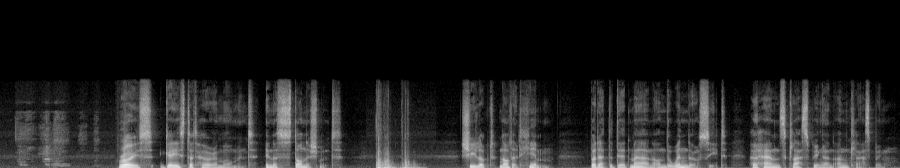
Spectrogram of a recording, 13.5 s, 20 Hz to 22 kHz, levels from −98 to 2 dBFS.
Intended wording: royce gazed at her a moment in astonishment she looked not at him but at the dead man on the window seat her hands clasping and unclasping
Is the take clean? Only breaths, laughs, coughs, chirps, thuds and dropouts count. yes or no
no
